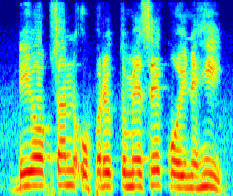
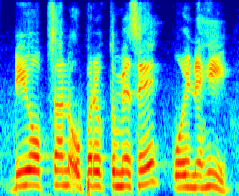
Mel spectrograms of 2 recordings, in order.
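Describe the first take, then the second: The two takes are said the same way.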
